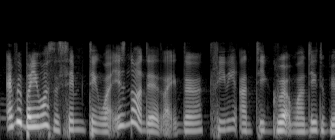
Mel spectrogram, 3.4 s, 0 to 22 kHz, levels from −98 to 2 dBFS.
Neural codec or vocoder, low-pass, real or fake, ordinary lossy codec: none; 7.2 kHz; real; none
